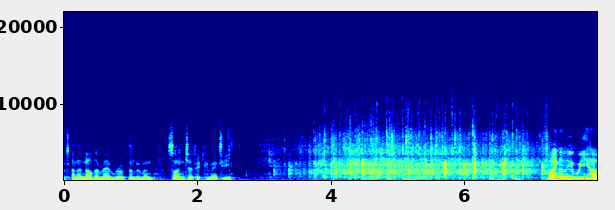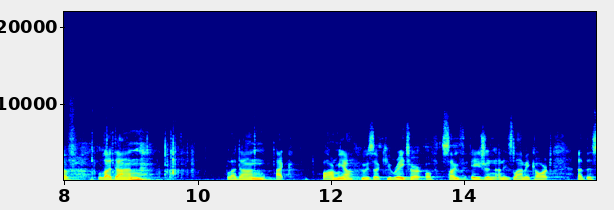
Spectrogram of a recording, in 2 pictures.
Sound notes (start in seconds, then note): 3.0 audience applauding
